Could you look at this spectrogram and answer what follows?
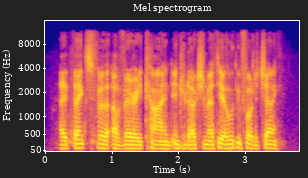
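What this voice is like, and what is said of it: Slight Australian accent. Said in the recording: “a hint of an accent ... I'm Australian originally”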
